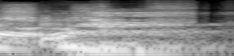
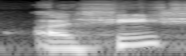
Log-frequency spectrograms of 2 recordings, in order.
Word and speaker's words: Ashish: Well, Ashish? Ashish is how everyone pronounces it. Ashish is the Indian way of saying it, and technically correct, but nobody actually calls me that.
